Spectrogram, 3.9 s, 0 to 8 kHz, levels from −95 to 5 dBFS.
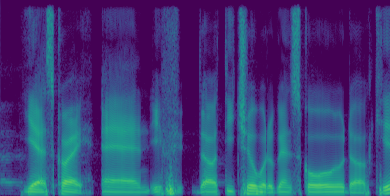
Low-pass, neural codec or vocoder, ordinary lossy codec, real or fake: none; none; none; real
